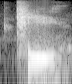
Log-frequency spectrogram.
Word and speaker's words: ki: was the use of the ki, as they pronounce it in Japanese, to sort of cloak his movement.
